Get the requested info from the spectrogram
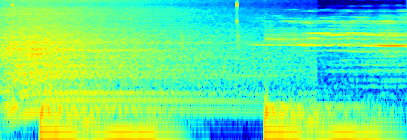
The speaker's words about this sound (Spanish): Rápidamente aviento la lata de gasolina en mi auto y conduzco hacia la casa.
